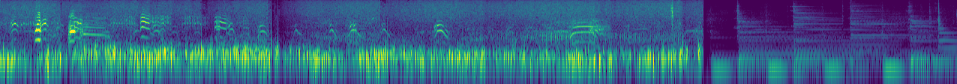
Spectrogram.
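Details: Coscoroba swans, central Argentina, give the loud, nasal honking alarm call that gives the species its name, several overlapping in a rough, fast series, before music takes over for the last few seconds.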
